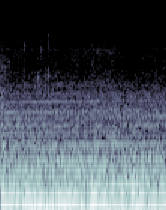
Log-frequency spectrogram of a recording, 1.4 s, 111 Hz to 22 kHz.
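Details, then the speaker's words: 2023 Chevrolet Colorado ZR2 with a 3-inch lift, lockers and DSSV dampers, crawling in 4-low on a rough rock trail. A steady, low droning rumble whose source is unconfirmed; the driver wonders whether it is the fan or the transfer case. "Is that the fan? Not sure. Is that the transfer case?"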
